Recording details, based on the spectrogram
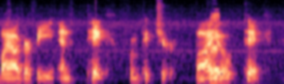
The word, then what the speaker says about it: biopic: Biopic. Biopic. Like pick is the word there for picture, and bio is biography.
